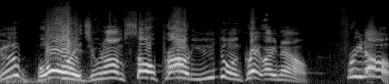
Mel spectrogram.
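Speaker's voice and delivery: very high, loud, gushing, enthusiastic voice. Showing how to praise a dog on a walk: enthusiastic praise. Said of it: "You gotta be like this".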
